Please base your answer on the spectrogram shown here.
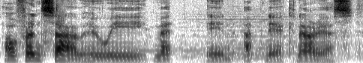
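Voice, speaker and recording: A man narrating his sailing vlog in a relaxed, reflective voice-over, often restarting his phrases. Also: fairly low pitch, measured pace. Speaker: sailing vlogger. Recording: voice-over with loud music behind.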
